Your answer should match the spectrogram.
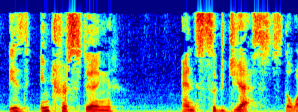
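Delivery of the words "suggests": suggests stressed, drawn out slowly. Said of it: "I underline the word suggests".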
